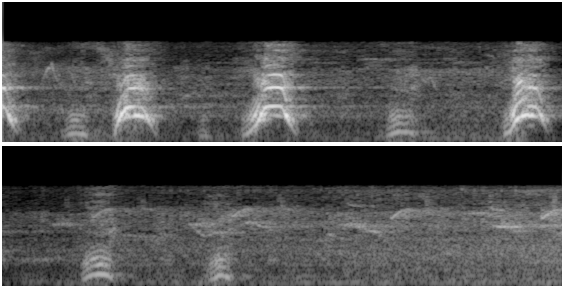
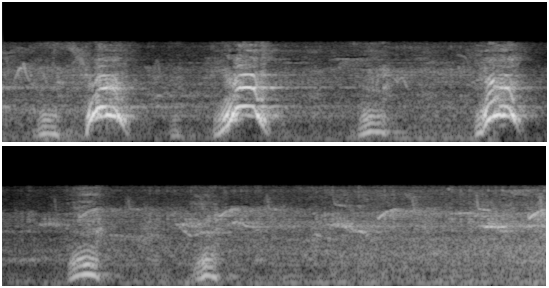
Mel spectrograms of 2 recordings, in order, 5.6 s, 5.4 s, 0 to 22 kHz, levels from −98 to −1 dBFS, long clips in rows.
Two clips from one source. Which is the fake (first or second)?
second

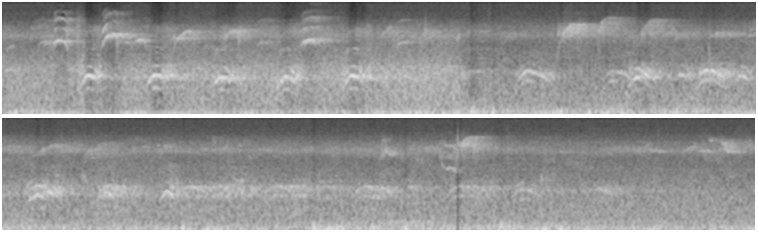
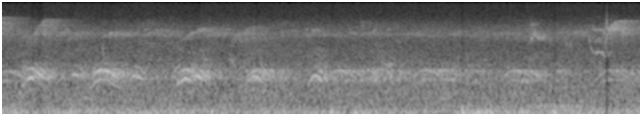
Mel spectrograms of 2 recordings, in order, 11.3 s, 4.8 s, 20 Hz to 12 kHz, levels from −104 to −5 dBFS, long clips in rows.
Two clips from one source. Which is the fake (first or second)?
first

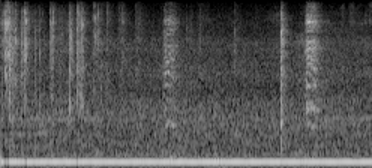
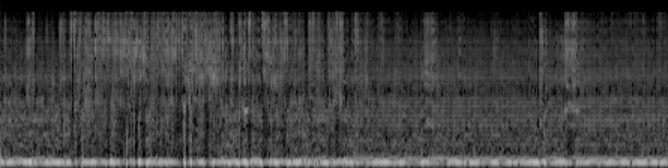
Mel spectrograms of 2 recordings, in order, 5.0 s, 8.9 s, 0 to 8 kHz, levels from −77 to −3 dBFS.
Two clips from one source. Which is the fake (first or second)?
second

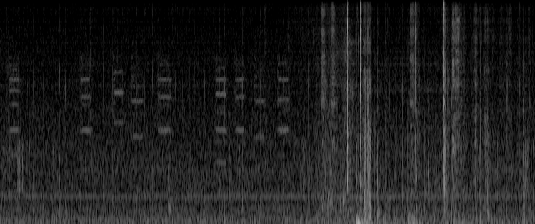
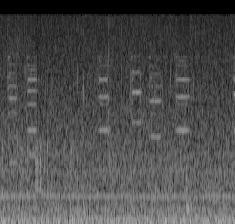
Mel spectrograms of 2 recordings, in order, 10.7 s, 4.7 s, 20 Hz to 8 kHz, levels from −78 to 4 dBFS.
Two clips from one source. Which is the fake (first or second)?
first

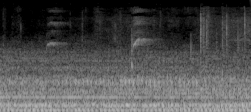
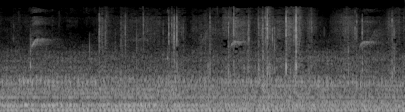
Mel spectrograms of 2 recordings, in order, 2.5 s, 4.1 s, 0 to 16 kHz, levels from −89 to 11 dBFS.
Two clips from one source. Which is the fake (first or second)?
second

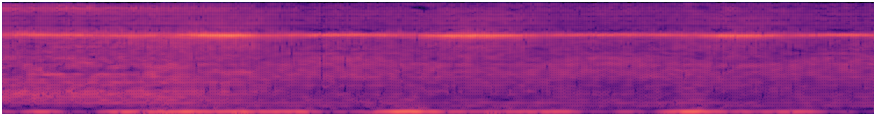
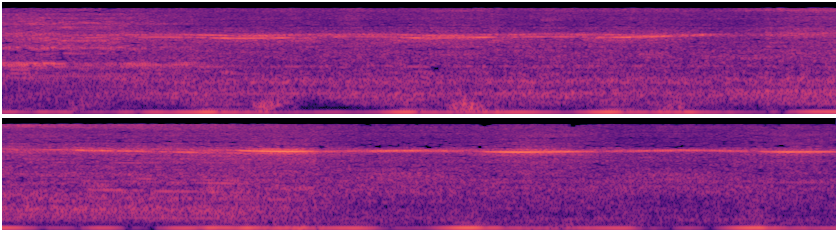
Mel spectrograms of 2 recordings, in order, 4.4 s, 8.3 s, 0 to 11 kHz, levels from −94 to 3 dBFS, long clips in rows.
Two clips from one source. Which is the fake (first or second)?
first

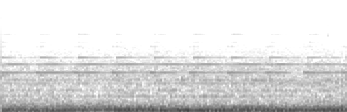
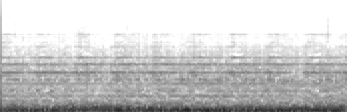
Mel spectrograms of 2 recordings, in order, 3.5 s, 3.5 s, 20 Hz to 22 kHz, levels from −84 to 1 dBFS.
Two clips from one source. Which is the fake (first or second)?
second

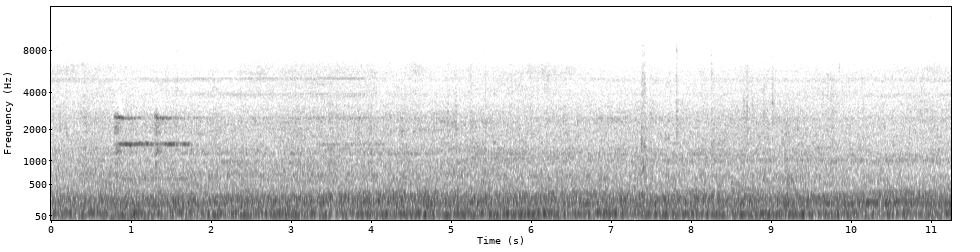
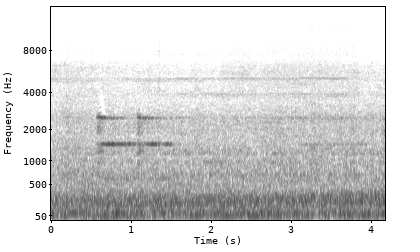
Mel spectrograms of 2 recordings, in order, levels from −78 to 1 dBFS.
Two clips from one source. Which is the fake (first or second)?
first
